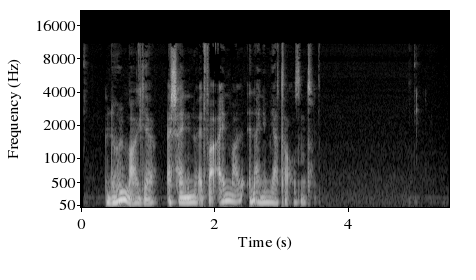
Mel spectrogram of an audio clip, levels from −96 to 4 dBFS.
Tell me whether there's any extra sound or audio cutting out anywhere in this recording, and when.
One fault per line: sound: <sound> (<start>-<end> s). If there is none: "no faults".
no faults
